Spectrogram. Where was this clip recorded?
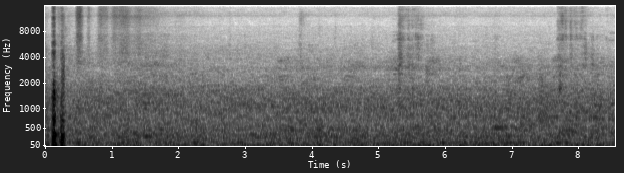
in a residential area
